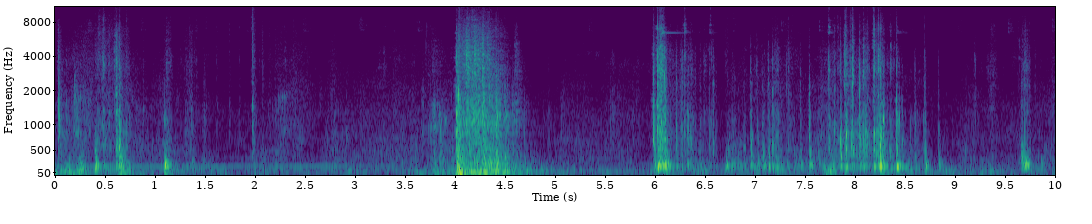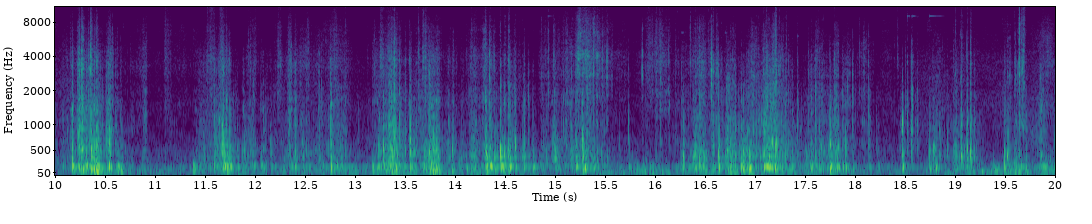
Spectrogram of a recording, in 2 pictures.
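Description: Junk being rummaged and shifted in a dumpster: repeated clattering, knocks and thunks, with a loud clatter about four seconds in.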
